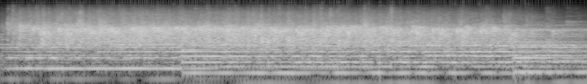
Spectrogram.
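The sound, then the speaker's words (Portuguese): A church audience applauds the Lord after a sermon, clapping steadily and loudly for several seconds, a dense wash of applause with sustained organ or keyboard chords holding underneath and shifting pitch partway through. “Aplauda ao Senhor.”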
